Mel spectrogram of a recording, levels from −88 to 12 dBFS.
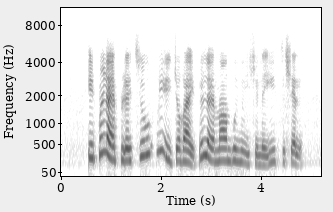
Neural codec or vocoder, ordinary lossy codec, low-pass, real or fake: codec, 16 kHz, 1 kbps, FunCodec, trained on Chinese and English, 50 frames a second; Opus, 24 kbps; 7.2 kHz; fake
